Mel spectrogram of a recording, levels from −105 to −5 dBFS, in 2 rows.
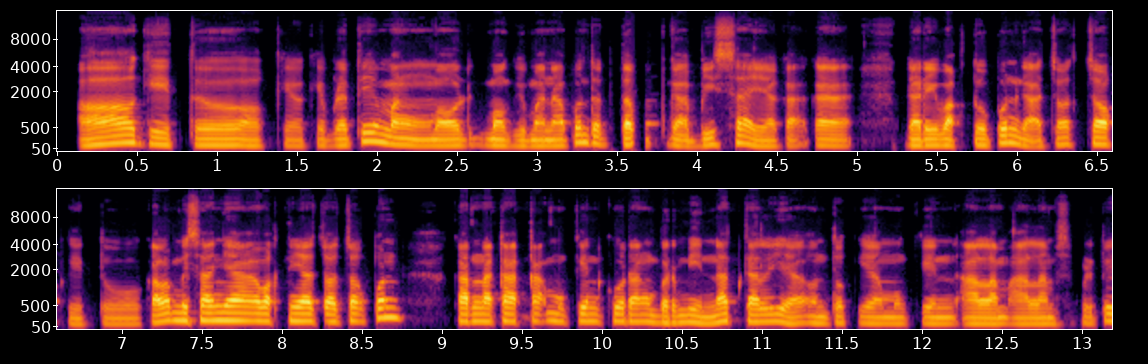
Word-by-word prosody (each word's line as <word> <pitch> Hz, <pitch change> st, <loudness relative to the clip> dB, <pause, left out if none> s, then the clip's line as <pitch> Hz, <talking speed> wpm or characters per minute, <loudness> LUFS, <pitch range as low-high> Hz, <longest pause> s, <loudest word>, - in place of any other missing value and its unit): Oh 140 Hz, +8 st, +5 dB
gitu, 125 Hz, -3 st, -4 dB, 0.3 s
oke 105 Hz, 0 st, -8 dB
oke, 100 Hz, +2 st, -16 dB
berarti 115 Hz, +8 st, -4 dB
emang 135 Hz, -8 st, +2 dB, 0.2 s
mau 110 Hz, 0 st, +3 dB, 0.2 s
mau 110 Hz, -, +3 dB
gimanapun 105 Hz, +6 st, -1 dB
tetap 125 Hz, -3 st, +2 dB, 0.2 s
nggak 110 Hz, -5 st, -2 dB
bisa 125 Hz, +6 st, -2 dB
ya 100 Hz, -, -2 dB
Kak, 105 Hz, -, -4 dB
eee, 110 Hz, -1 st, +1 dB, 0.4 s
dari 110 Hz, 0 st, +3 dB
waktu 120 Hz, +1 st, 0 dB
pun 160 Hz, +5 st, +1 dB
nggak 95 Hz, -9 st, -1 dB
cocok, 130 Hz, 0 st, +2 dB
gitu. 105 Hz, +1 st, -10 dB
Kalau 135 Hz, -, +5 dB
misalnya 165 Hz, 0 st, +5 dB
waktunya 155 Hz, +1 st, +4 dB
cocok 150 Hz, +1 st, +2 dB
pun, 220 Hz, -, +3 dB, 0.4 s
karena 150 Hz, 0 st, +4 dB
Kakak 150 Hz, 0 st, +1 dB
mungkin 150 Hz, 0 st, -3 dB
kurang 145 Hz, -1 st, 0 dB
berminat 130 Hz, +2 st, 0 dB
kali 145 Hz, +1 st, +2 dB
ya, 115 Hz, -, -2 dB
untuk 120 Hz, 0 st, -6 dB
yang 115 Hz, -2 st, -4 dB
mungkin 110 Hz, 0 st, -6 dB
alam-alam 110 Hz, 0 st, 0 dB
seperti 115 Hz, +8 st, -7 dB
120 Hz, 175 wpm, -23 LUFS, 110-150 Hz, 0.4 s, Oh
